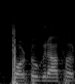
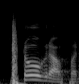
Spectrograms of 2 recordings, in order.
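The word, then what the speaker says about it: photographer: अब इसमें फोटोग्राफर उर्दू में पढ़ते हैं, इसे क्या पढ़ते हैं इंग्लिश में, फोटोग्राफर, यानी टो पे जो है ज़्यादा स्ट्रेस देनी है।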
